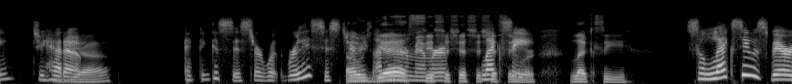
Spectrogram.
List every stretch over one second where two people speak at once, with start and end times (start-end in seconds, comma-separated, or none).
3.5-5.4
